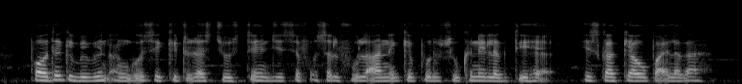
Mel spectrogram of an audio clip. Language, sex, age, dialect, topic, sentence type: Magahi, male, 25-30, Western, agriculture, question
